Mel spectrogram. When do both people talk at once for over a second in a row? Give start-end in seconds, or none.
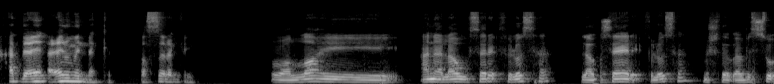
none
